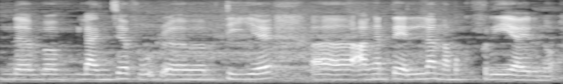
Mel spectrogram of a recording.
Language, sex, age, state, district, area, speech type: Malayalam, female, 45-60, Kerala, Kottayam, urban, spontaneous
